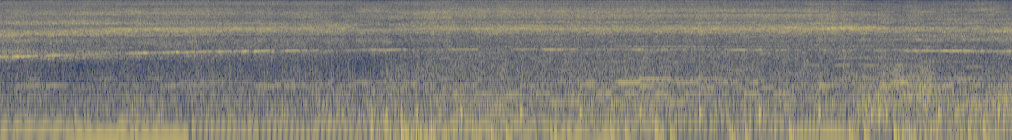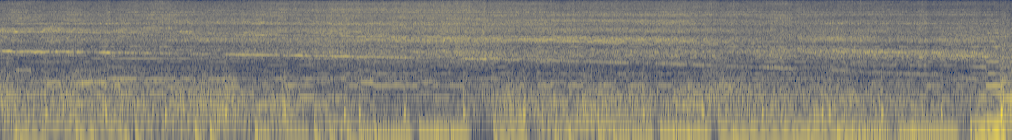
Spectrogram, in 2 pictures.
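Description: Zipline trolley pulleys running along a steel cable, giving a whirring whine. Its pitch climbs over the first several seconds as the rider gathers speed, holds, then falls steadily through the second half as the trolley slows.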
